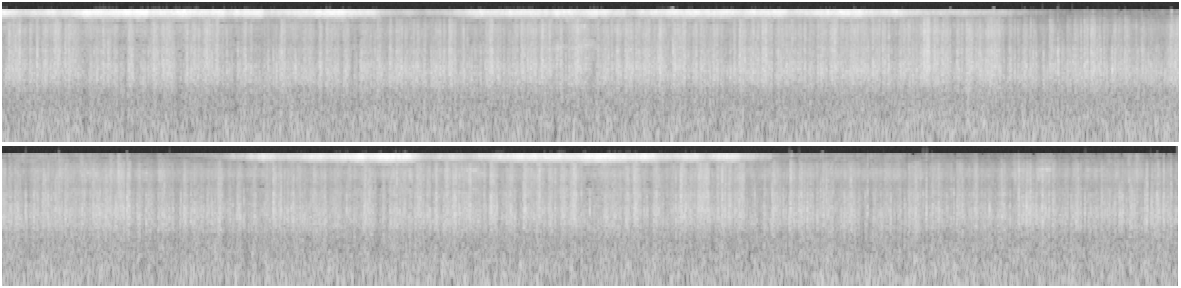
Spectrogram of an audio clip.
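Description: Loud, steady wind buffeting a microphone held outside a passenger train coach running at speed, over the low rumble of the train on the rails.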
